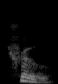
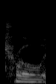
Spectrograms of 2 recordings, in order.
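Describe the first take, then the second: First: The vowel sounds like 'oo'. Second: The vowel sounds like 'oh'. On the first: The speaker calls it right. "it's true. Okay. The O is usually a double O" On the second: The speaker calls it wrong. "T R O is not tro"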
